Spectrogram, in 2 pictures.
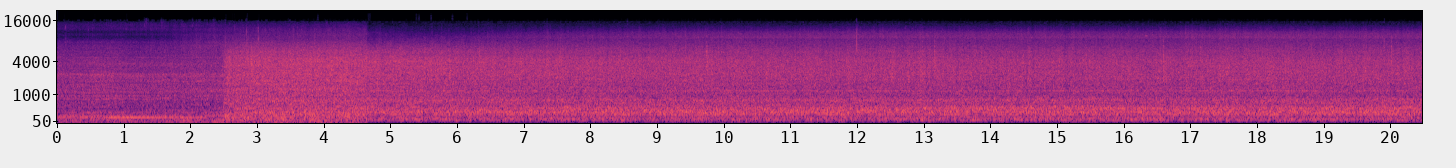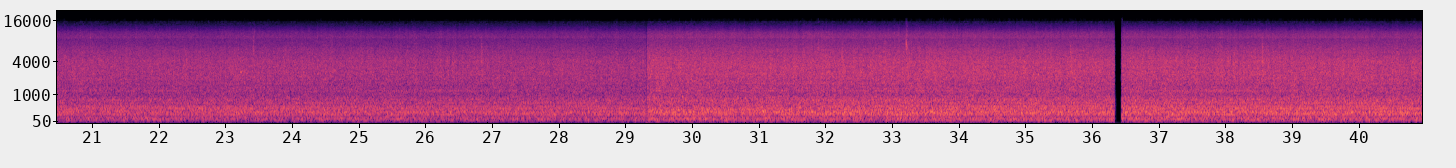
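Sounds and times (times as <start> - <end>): harvester engine hum: 0.0 - 4.7
broad rushing noise: 0.0 - 40.9.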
